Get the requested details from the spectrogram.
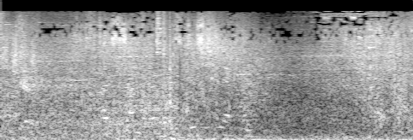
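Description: A large structure explodes in a video game with a deep boom.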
